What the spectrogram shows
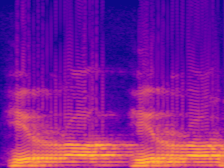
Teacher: huruf ro berharakat kasrah maka r-nya itu dibaca tipis. Bunyinya kayak gini.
